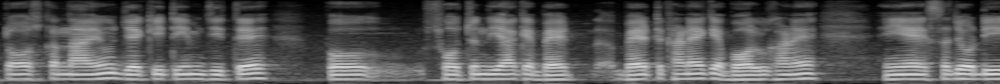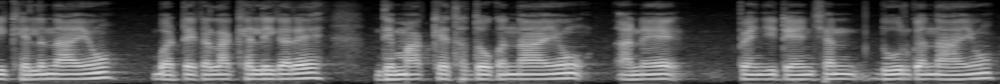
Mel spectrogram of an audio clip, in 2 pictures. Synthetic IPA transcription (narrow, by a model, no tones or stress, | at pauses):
ʈɔːskɐ̃nd̪aːɦijũd͡ʑeːkiʈiːmd͡ʑit̪e | poːsoːt͡ɕə̃nd̪iaːɦekebeːʈbeːʈkʰɐɽ̃ekebɔːlkʰɐɽ̃e | iːẽsɐʄoɗiːkʰeːlə̃nd̪aːɦijũ | ɓɐʈekɐlakʰeːlikɐɾed̪ɪmaːɡ̚kʰːeːt̪ʰɐd̪ʱokɐ̃nd̪aːɦijũ | ɐnɛ̃ | pɐ̃ɦɪ̃ɲd͡ʑiʈẽːnʃənd̪uːɾkɐ̃nd̪aːɦijũ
